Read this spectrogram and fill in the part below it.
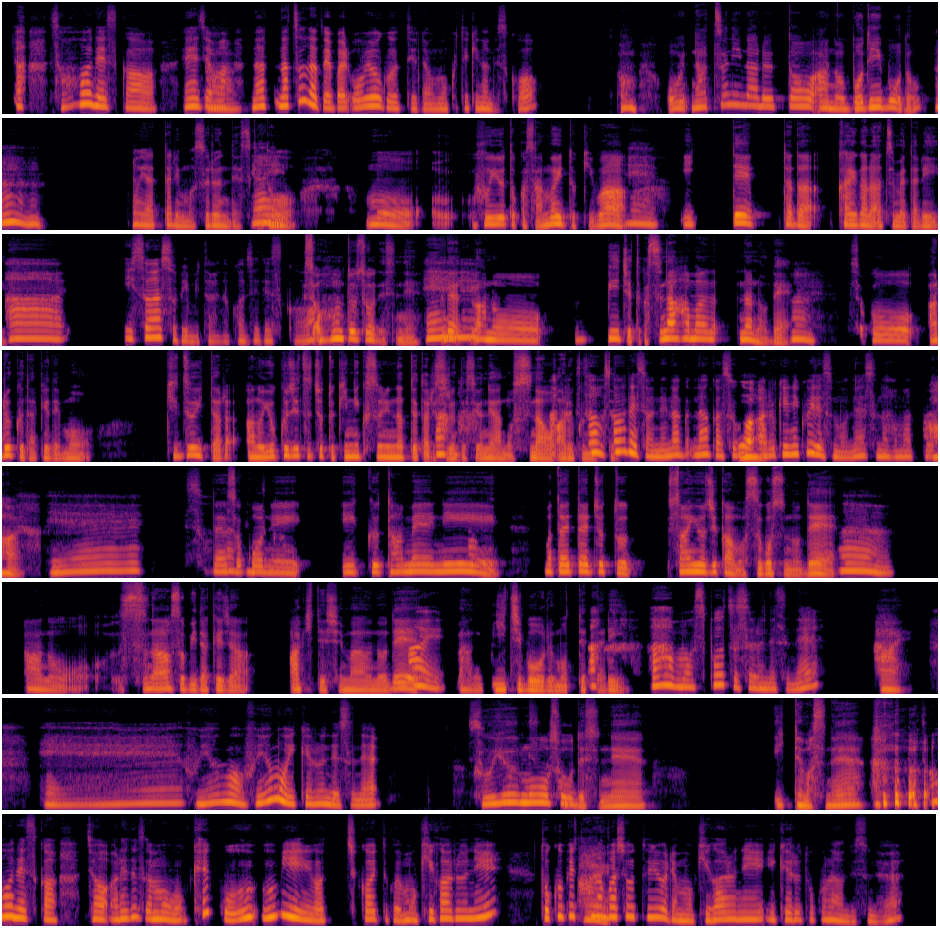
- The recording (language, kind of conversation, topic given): Japanese, podcast, 週末はご家族でどんなふうに過ごすことが多いですか？
- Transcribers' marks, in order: laugh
